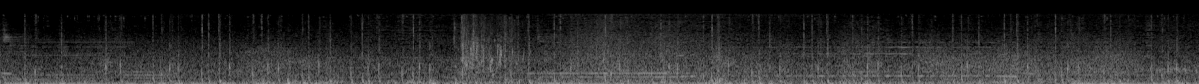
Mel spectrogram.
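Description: Hooves of Roach, a horse in The Witcher 3: Wild Hunt on PS4 Pro, clip-clop in a steady galloping rhythm throughout, with a brief whinny, set under game music and ambient sound.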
